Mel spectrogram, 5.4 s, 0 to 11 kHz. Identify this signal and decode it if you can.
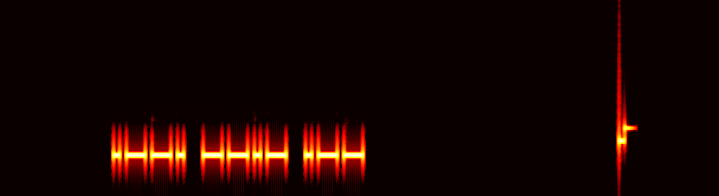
Morse code, heard as a keyed tone, about 25 wpm, 700 Hz. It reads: PQW
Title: USA Call Sign Postfixes - 3 Letters 25wpm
